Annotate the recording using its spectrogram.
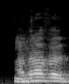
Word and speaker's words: Unravel: Unravel mhm platformóweczka słodziutka.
